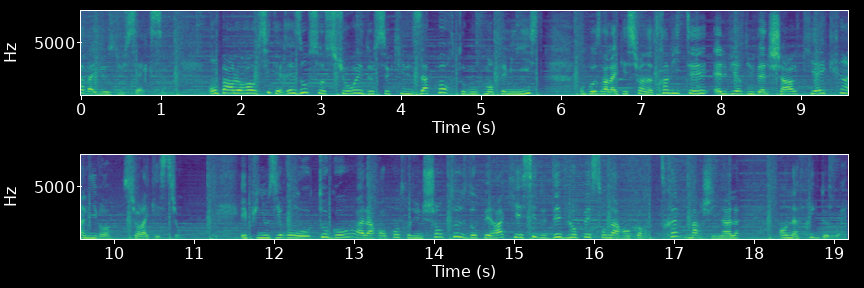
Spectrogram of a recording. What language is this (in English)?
French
